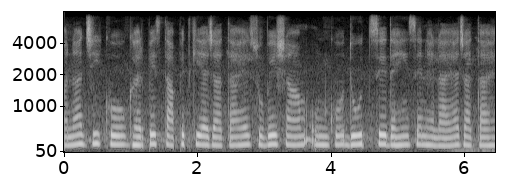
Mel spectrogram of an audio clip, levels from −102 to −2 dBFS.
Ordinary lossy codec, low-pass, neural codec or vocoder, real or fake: none; 7.2 kHz; none; real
